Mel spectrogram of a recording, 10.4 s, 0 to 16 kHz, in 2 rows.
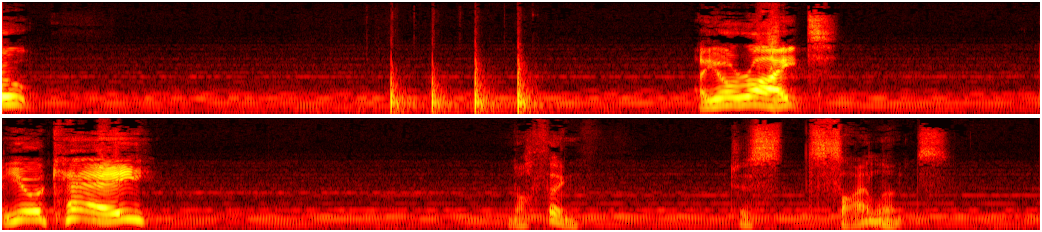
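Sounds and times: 
speech: 0.0s - 0.2s, 3.5s - 4.2s, 5.2s - 6.0s, 7.7s - 8.2s, 8.8s - 10.0s
sharp knocks on a shop glass window: 1.9s - 2.8s.

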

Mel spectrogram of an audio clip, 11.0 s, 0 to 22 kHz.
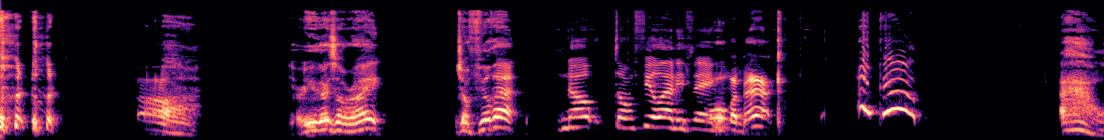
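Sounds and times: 
harsh coughs: 0.0s - 0.7s
drawn-out strained vocal groan: 1.4s - 2.1s
speech: 3.0s - 3.9s, 4.5s - 7.9s, 10.6s - 11.0s.

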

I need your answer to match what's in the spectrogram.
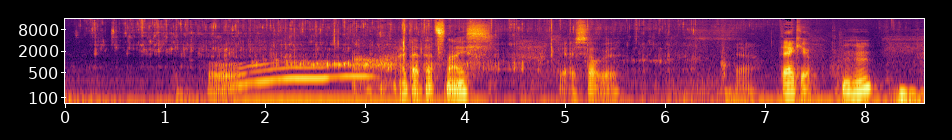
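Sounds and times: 
coffee pouring into a cup: 0.1s - 6.9s
speech: 1.4s - 2.0s, 3.3s - 4.3s, 4.9s - 5.6s, 6.7s - 8.5s.

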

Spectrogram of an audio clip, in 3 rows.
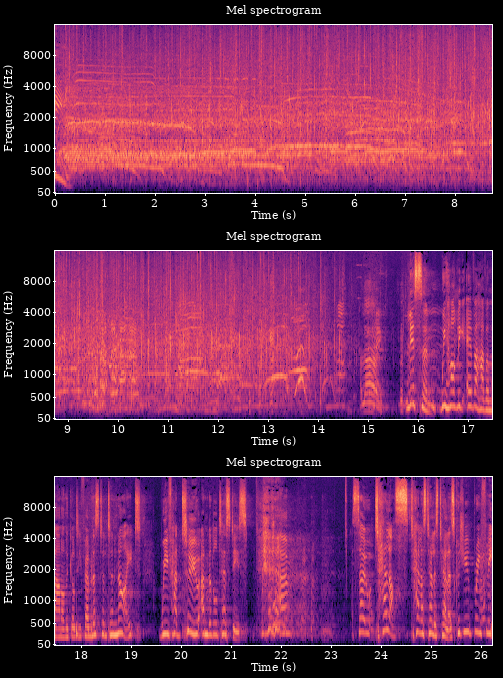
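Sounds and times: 
live crowd cheering with whoops and shouts: 0.0s - 14.6s
live crowd audience clapping: 0.0s - 15.0s
laughter: 8.8s - 14.4s, 21.5s - 23.1s, 25.9s - 26.2s
speech: 16.1s - 22.7s, 23.4s - 26.2s.

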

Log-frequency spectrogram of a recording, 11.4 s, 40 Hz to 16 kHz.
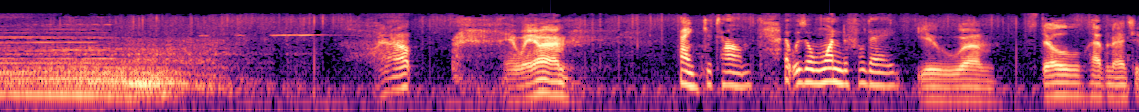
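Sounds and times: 
car engine humming as it drives up to a boarding house: 0.0s - 3.2s
soft hiss: 0.0s - 11.3s
speech: 6.9s - 11.3s.

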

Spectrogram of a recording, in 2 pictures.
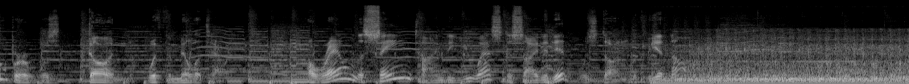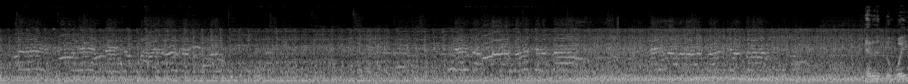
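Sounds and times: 
speech: 0.2s - 7.6s
helicopter roar with low pulsing engine drone during evacuation: 6.5s - 18.1s.

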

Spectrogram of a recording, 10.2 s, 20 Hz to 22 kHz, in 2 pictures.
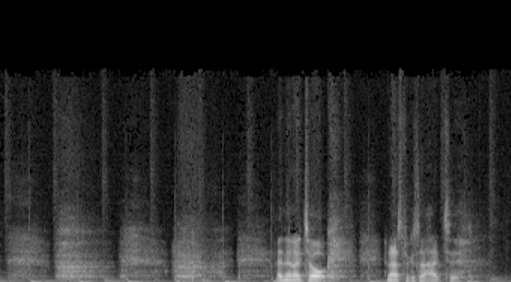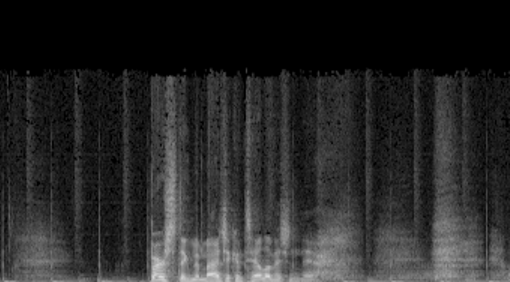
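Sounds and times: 
breathing close to the microphone: 0.0s - 3.8s, 4.6s - 6.0s, 8.2s - 10.1s
speech: 2.8s - 4.9s, 6.6s - 8.6s.

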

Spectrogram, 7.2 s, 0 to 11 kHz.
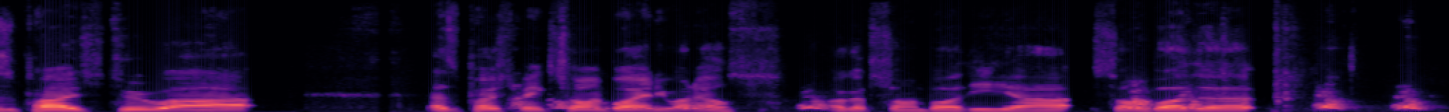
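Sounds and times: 
speech: 0.0s - 1.4s, 2.1s - 6.6s
dog barking: 2.6s - 3.0s, 4.0s - 4.2s, 5.6s - 7.2s.

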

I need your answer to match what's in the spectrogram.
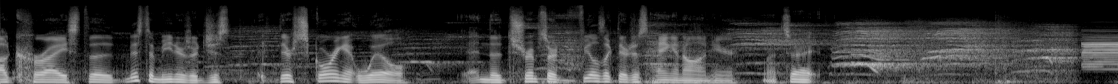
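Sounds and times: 
speech: 0.0s - 8.3s
basketball arena crowd noise: 0.0s - 11.1s
squeaks at basketball game: 4.2s - 5.5s
halftime buzzer at basketball game: 10.8s - 11.1s.

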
